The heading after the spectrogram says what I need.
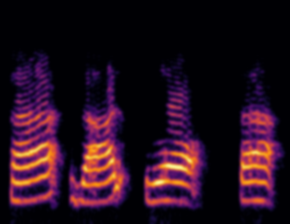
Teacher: ये तीनों हरूफ जुबान की नोक को ऊपर के सामने वाले दो दांतों के अंदरूनी किनारे से लगाकर अदा होते हैं। फर्क सिर्फ इतना होगा कि सा और जाल की आवाज बारीक और वा की आवाज मोटी होगी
